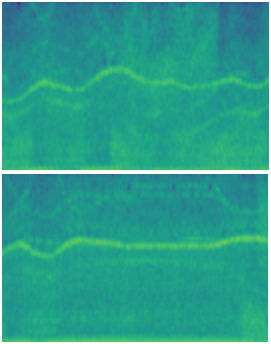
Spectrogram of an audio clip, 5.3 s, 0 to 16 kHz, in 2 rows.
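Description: Chevrolet C70 box truck engine idling and revving loudly nearby, a steady diesel rumble with rising and falling pitch and a high whine throughout, no voices.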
